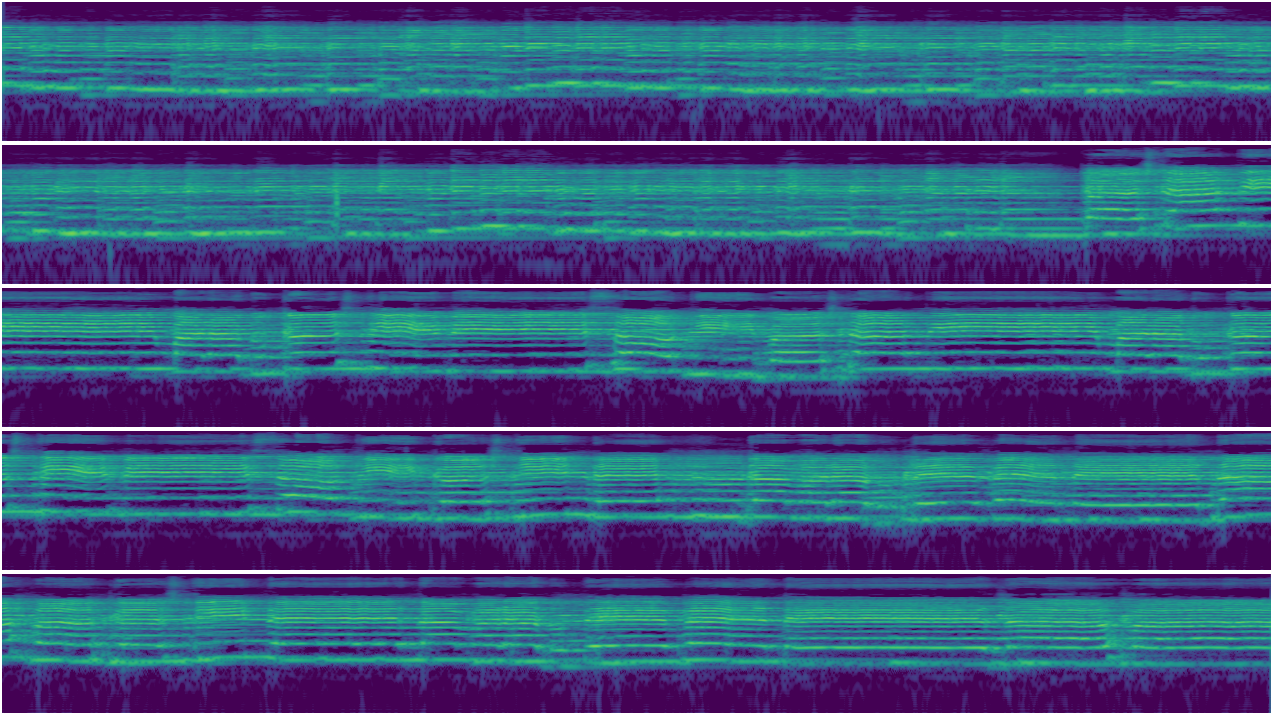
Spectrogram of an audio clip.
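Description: A girl singing a Bulgarian Shopluk folk song over a recorded instrumental accompaniment: the accompaniment plays a sustained melody alone for about the first twelve seconds, then her voice comes in and carries the tune to the end.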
